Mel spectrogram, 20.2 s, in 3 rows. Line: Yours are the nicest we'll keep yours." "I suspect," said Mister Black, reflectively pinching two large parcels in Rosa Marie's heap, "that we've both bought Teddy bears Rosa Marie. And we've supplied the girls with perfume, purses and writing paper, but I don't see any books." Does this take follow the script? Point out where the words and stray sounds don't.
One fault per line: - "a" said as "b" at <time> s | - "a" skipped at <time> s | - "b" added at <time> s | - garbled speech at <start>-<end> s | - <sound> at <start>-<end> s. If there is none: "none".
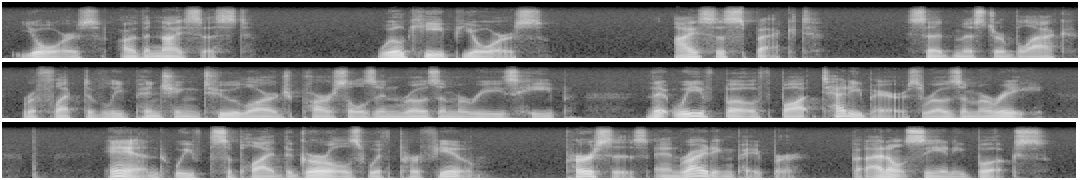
- thud at 13.6-13.8 s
